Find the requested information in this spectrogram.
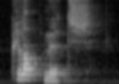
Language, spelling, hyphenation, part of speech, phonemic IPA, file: Dutch, klapmuts, klap‧muts, noun, /ˈklɑp.mʏts/, Nl-klapmuts.ogg
- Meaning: 1. hooded seal, clapmatch (Cystophora cristata) 2. a type of three-piece bonnet or cap worn by women that reached the chin; a clockmutch 3. a type of cap or hat with ear flaps worn by men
